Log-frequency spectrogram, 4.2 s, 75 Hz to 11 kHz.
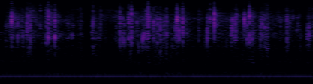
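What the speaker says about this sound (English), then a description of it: "You fold the bag" The plastic bag of a 2019 Canadian ration pack crinkles and crackles as it is folded and pressed along its seam, a close, quiet run of irregular rustles.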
